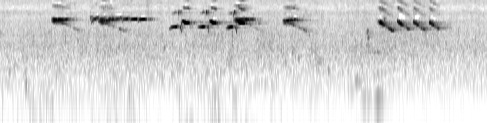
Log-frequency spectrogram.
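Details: 'Baderna' of chestnut-capped blackbirds, played to excite singing birds; thin high whistles and chirps overlap in loose clusters, with a final quick run of bright notes.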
